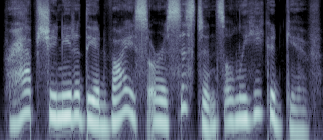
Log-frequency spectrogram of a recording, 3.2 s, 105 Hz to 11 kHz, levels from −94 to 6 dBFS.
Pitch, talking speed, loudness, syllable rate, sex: 205 Hz, 205 wpm, -19 LUFS, 6.0 syllables/s, female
